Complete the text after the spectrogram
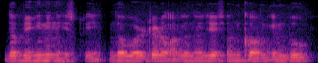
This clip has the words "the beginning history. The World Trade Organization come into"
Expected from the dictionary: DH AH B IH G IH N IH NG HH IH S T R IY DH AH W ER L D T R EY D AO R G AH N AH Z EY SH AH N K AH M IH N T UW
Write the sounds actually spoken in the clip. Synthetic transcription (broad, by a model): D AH B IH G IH N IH NG HH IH S T R IY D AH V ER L T EY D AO R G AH N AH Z EY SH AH N K AH M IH N T UW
